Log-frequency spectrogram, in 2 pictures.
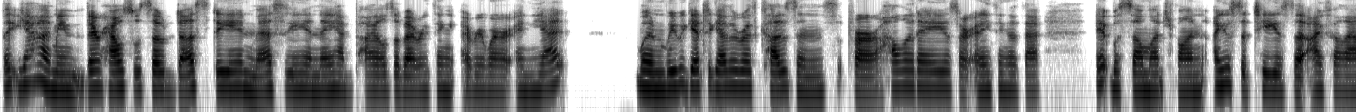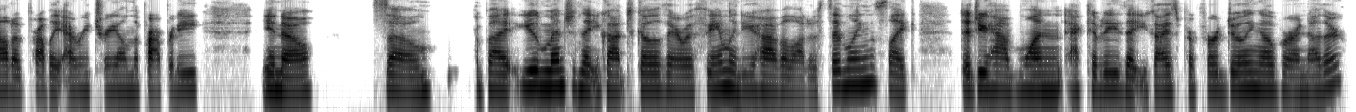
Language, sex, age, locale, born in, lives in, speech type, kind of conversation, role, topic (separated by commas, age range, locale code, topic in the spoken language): English, female, 40-44, en-US, United States, United States, conversation, unstructured, none, Which childhood place do you miss most, and what vivid memory still brings it back for you?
